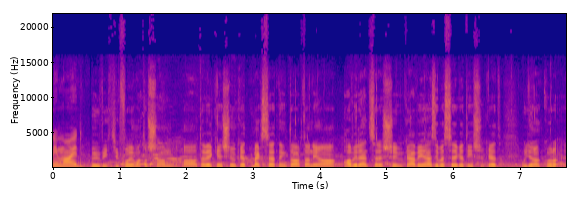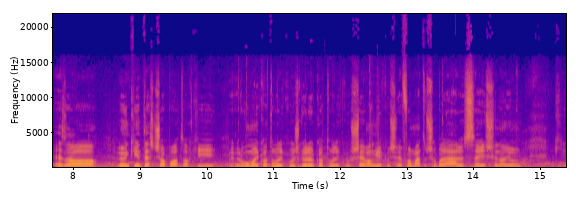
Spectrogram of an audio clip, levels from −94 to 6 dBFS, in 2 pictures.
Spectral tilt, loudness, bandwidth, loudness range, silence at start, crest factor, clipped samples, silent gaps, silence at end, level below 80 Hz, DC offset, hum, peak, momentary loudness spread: -4.5 dB/octave; -27 LUFS; over 20 kHz; 3 LU; 0 s; 20 dB; under 0.1%; none; 0 s; -42 dBFS; under 0.1%; none; -6 dBFS; 7 LU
